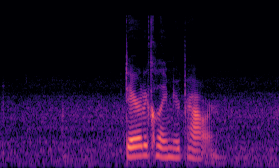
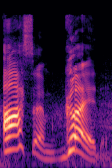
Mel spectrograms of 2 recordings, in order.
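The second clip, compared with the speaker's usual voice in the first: loud, excited encouragement; loud praise; 3 semitones higher, 15 dB louder than usual. Real, not acted. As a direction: cheer them on. Praising after the shout.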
